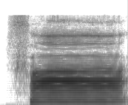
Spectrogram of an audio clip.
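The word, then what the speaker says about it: ف: অক্ষরটা উচ্চারণ করব কিভাবে নিচের ঠোঁটের পেট উপরের দুই দাঁতের আগার সাথে লাগাবো এইযে নিচের ঠোটের পেট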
